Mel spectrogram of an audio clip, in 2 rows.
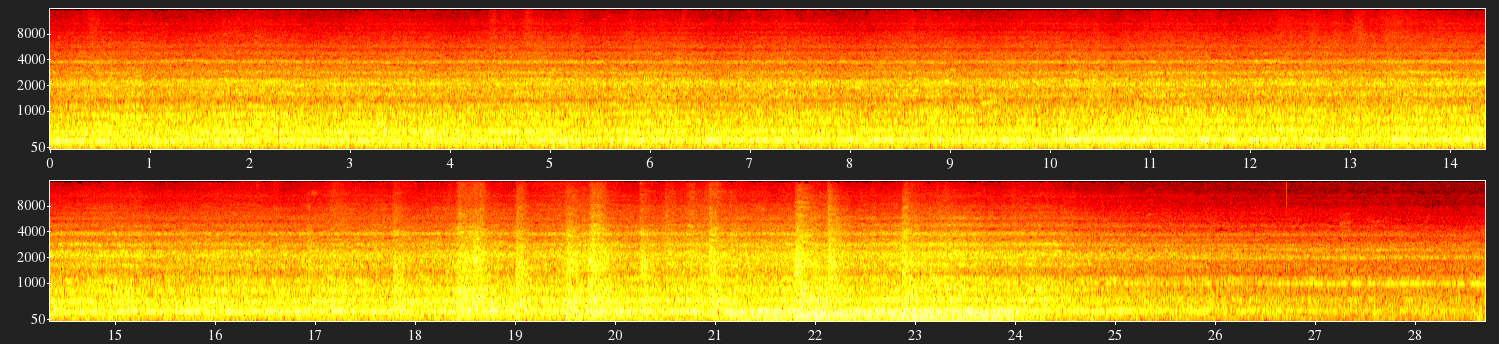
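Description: A coal train's empty steel hopper wagons roll past close by: a steady rumble with held ringing tones from the wheels and rails. There is a run of clatter over rail joints and a loudest stretch about 18 to 24 seconds in, then the sound fades as the last wagon passes.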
